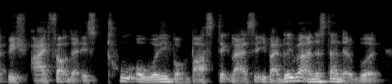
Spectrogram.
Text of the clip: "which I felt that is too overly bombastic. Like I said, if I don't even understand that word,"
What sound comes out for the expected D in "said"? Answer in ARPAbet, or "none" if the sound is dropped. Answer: none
